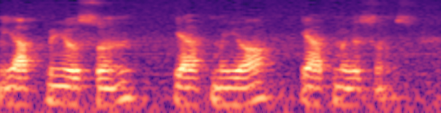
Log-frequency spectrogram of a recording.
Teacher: sometimes we don't pronounce the R, which happens in yapmıyorsun, yapmıyor, yapmıyorsunuz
